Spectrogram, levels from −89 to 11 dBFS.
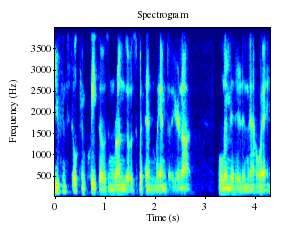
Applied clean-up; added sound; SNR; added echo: none; none; none; none.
